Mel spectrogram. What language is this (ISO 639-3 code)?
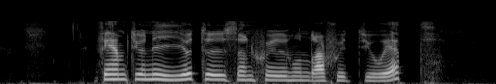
swe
